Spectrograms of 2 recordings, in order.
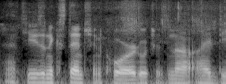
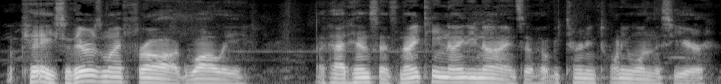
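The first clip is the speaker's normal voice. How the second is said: ordinary talk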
